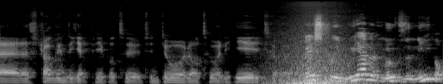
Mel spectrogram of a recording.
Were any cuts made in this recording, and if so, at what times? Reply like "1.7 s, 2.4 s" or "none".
3.0 s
